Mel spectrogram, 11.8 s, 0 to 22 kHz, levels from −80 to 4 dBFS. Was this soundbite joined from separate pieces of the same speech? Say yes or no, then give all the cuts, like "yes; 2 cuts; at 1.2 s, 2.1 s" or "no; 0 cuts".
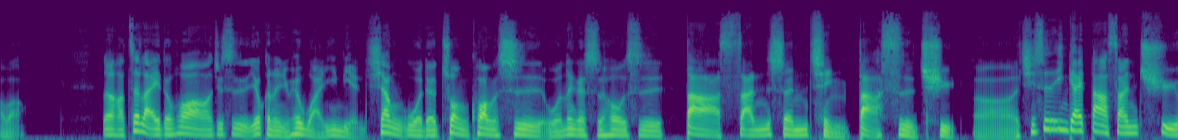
yes; 1 cut; at 9.7 s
